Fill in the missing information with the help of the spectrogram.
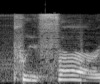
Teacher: so put stress on that second syllable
